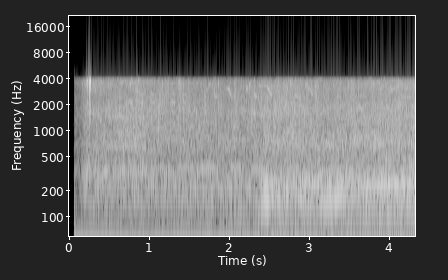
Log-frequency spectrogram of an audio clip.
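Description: Steady road traffic noise with a vehicle engine droning, and a sharp click just after the start.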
